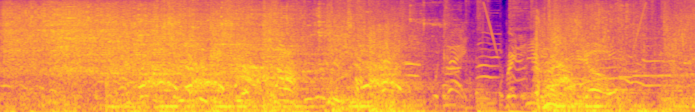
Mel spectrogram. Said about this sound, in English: a bunch of guys just jumped into the glass ceiling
